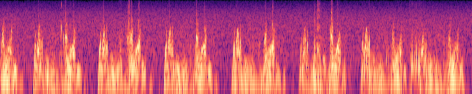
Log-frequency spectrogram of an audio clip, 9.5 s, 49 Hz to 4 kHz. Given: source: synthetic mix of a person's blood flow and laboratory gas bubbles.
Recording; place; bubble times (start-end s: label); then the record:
Doppler ultrasound of blood flow; precordium
1.19-1.36 s: bubbles
2.38-2.46 s: bubbles
2.52-2.66 s: bubbles
6.25-6.54 s: bubbles
6.58-6.65 s: bubbles
8.18-8.52 s: bubbles
From the record:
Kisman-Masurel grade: 123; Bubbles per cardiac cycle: 1 to 2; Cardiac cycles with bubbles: 10 to 50%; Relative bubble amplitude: loud (0.450 to 0.775); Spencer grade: 2 (many but less than half of the cardiac periods contain bubble signals, singularly or in groups); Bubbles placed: anywhere in the cardiac cycle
